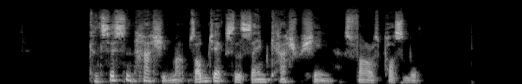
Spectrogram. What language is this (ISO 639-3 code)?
eng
